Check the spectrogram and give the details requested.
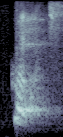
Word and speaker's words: cooked: Cooked. Pronunciation, cooked. Cooked. With T sound.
